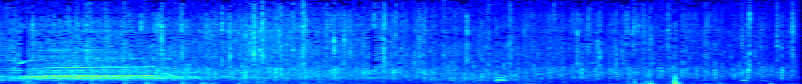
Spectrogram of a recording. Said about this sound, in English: Can everyone give him a round of applause?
